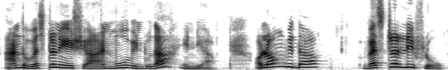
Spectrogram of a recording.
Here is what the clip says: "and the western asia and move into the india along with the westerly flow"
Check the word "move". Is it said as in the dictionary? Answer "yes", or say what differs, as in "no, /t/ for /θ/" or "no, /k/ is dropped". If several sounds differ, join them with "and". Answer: yes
